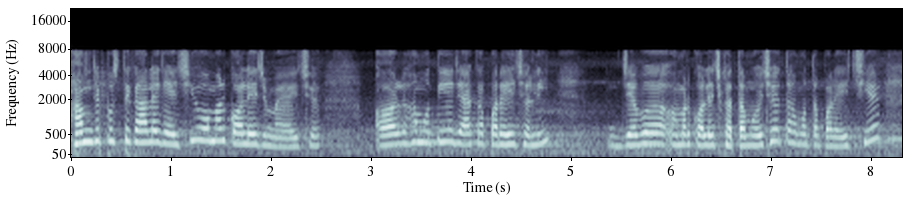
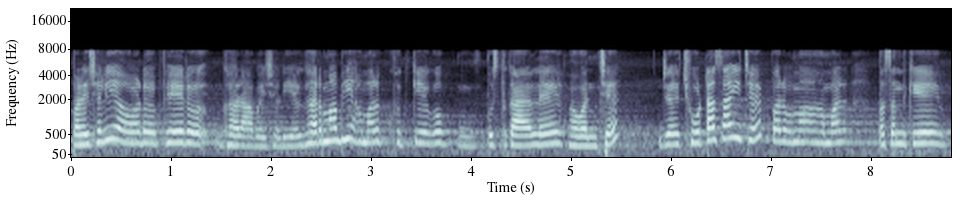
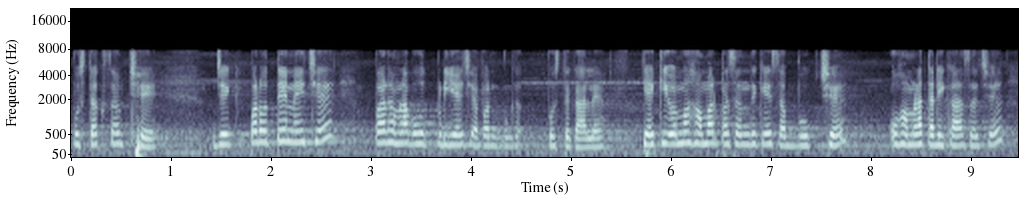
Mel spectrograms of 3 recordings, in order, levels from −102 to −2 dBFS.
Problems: background sounds at intervals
